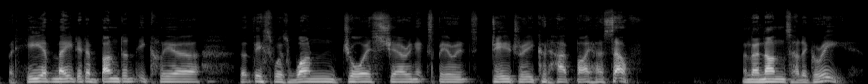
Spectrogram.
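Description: Expressive older man reading comic fiction. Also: medium pitch. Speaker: audiobook-style reader. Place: small furnished room at home, indoors.

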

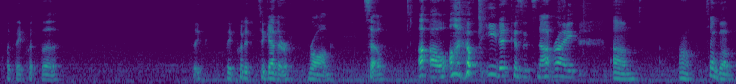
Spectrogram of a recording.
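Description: A woman in her sixties hosting a casual home cooking demonstration in her kitchen, chatty and rambling, laughing often, recorded on a nearby phone. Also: deep voice. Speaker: home cooking video host. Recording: echoey kitchen with background noise.

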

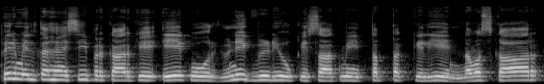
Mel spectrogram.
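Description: A man from Rajasthan narrates as the host of his own channel. He lists points one after another in a steady, promotional voice-over, polite and formal in his greetings. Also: sits high, normal speed. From Rajasthan, India. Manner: steady salesy listing of features, formal greetings. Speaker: channel host, livestock seller presenter. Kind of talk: promotional voice-over describing a cow for sale.

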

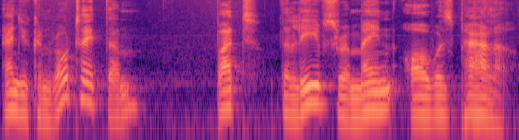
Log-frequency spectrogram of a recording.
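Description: An older man explains a lighting product on camera in a studio, showing it with his hands as he talks in a patient, measured way. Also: lowish voice, animated, darkish tone.

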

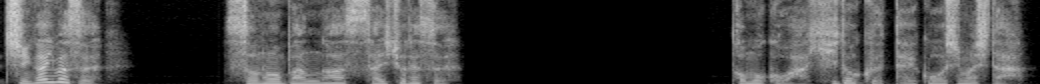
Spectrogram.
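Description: A man's voice: fairly high pitch, measured pace, no room sound, clean studio sound. A man reading dramatically as a bitter, despairing painter who gives testimony in a formal, confessional way. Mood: defensive. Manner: confessional, expressive, formal narrative delivery.

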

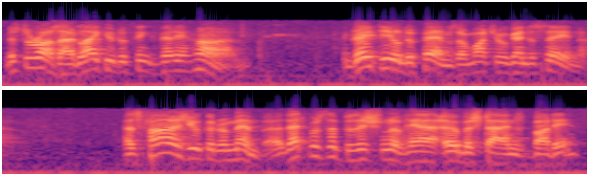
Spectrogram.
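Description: An actor playing a brilliant, courteous detective, speaking precisely and deliberately in 1950s detective drama style. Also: male voice, on the high side, expressive, breathy edge. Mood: probing. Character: brilliant, composed male detective, methodical and courteous. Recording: muffled 1950s broadcast, music underneath.

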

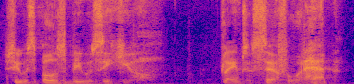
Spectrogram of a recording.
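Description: A man's voice: deep voice, fast talker, pushed and bright, slight background noise. A man playing a grave, burdened middle-aged American civil rights leader in a video game, speaking emphatically. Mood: grave, concerned. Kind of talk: video game cutscene acting.

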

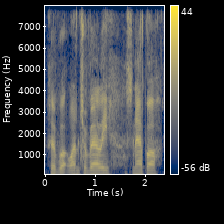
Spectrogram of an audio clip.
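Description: A man's voice: mid-range voice, flat delivery, moderate pace, fairly bright tone, clean tone. Laid-back New man, spearfishing. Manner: laid-back, plain-spoken, slangy. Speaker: spearfishing vlogger. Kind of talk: voice-over narration and in-water commentary. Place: at sea, in the water, outdoors. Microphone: action camera on his head. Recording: music under the narration; water noise in the field.

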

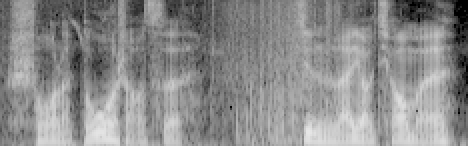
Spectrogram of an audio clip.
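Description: An actor playing a reserved, regretful boss in an audio drama. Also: male voice, on the low side, slow, noisy background. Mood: stern, curt. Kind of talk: Chinese audio drama acting.

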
